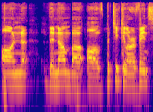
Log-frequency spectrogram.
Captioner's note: speaking French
